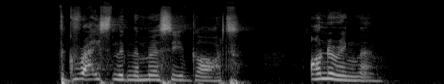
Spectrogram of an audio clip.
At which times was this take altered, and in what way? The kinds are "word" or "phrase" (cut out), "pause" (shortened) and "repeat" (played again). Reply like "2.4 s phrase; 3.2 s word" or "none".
1.3 s word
